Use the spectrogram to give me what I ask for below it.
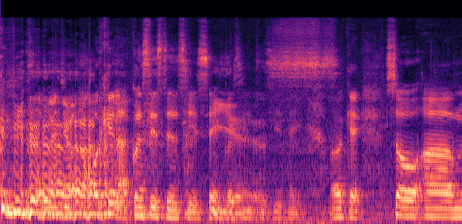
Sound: laugh

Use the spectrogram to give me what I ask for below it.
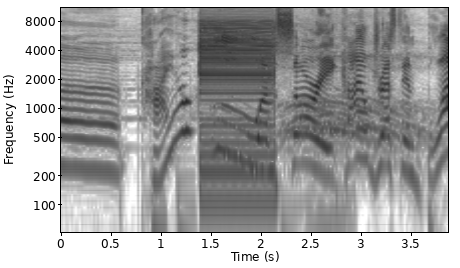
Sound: buzzer sound

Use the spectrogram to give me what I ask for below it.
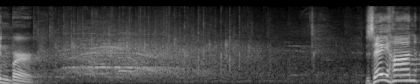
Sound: crowd applauding; crowd cheering

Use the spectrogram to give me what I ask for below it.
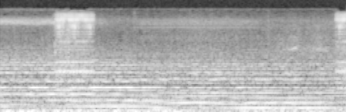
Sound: none

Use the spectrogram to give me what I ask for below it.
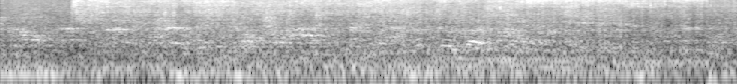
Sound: grilling meat hard

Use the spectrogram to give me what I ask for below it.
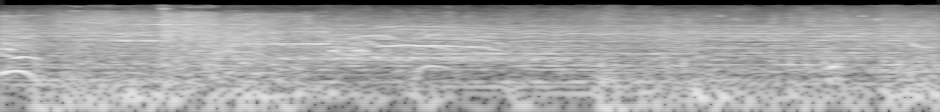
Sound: KO Scream

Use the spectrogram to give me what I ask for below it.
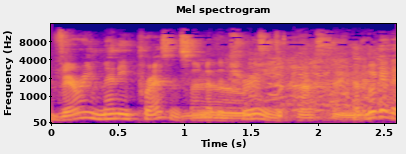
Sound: audience laughs

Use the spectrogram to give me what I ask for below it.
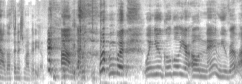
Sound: all laughing

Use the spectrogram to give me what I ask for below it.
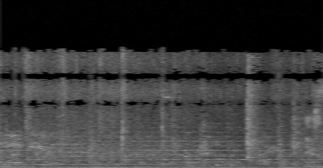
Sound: background music; water splashing sounds; background music; water splashing sounds

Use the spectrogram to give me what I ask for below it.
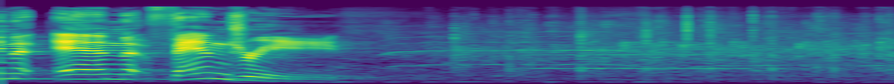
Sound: applause

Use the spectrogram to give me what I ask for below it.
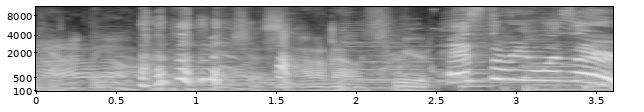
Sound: laughs

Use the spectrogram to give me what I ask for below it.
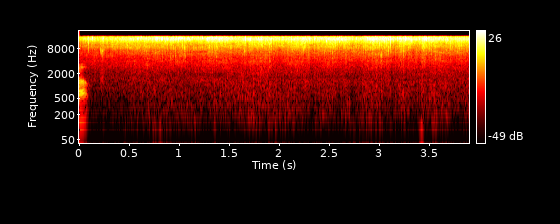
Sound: water spraying

